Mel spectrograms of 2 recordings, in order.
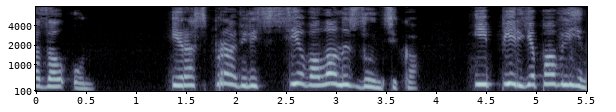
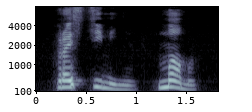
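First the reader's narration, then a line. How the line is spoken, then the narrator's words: Sighing. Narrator (Russian): Вздохнул он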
